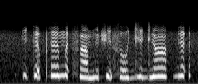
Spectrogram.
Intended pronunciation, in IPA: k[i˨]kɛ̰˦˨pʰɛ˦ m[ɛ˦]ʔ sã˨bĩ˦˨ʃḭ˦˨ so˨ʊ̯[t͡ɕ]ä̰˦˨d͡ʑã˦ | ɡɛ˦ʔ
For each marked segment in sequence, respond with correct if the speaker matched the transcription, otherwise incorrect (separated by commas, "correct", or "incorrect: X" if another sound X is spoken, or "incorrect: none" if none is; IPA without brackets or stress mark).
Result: incorrect: ḭ˦˨, correct, incorrect: d͡ʑ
